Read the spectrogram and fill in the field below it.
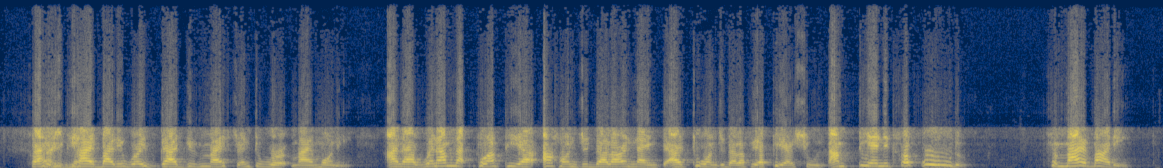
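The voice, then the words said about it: Passionate, emphatic speaking. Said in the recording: “I can hear the passion in your voice.”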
